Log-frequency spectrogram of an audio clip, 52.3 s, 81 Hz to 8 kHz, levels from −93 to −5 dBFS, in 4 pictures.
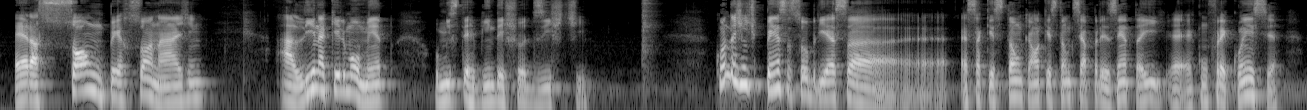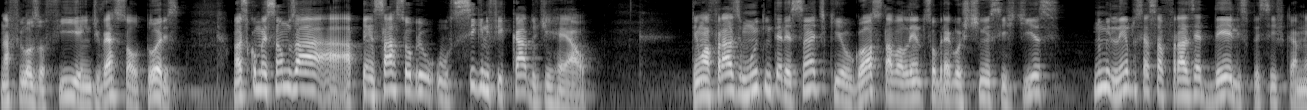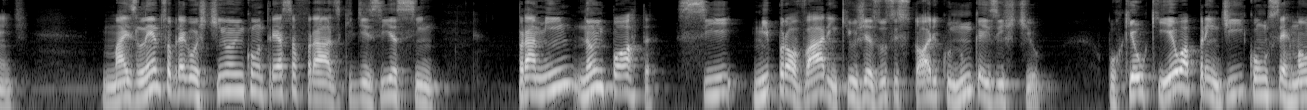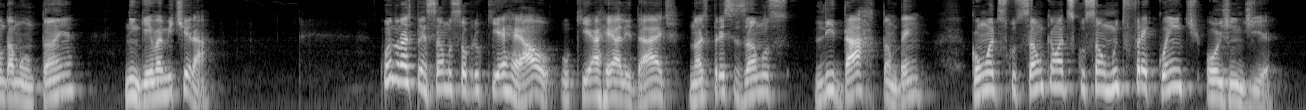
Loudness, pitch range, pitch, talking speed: -27 LUFS, 120-180 Hz, 140 Hz, 155 wpm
